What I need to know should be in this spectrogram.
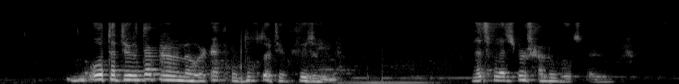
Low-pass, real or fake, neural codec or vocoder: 7.2 kHz; fake; codec, 16 kHz, 1 kbps, X-Codec, HuBERT features, trained on balanced general audio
